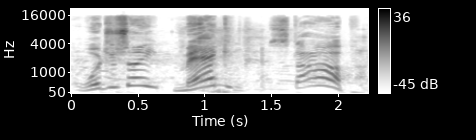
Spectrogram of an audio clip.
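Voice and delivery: high, urgent call to the screen. Pretend. Calling out to character.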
